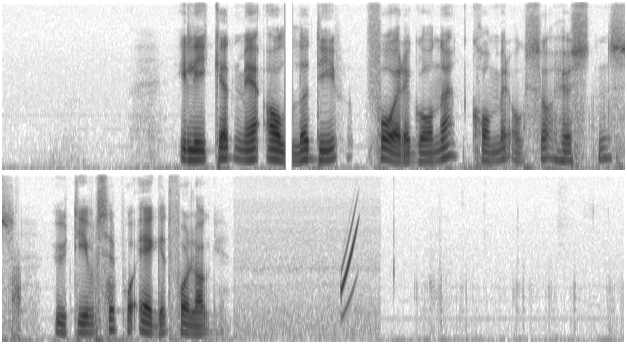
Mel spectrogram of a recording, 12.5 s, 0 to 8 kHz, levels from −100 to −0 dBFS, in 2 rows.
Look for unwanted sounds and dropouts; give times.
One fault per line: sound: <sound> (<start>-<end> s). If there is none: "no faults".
sound: dropout (2.8-2.9 s)
sound: chirp (9.6-9.8 s)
